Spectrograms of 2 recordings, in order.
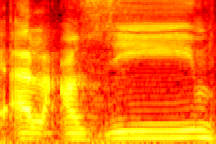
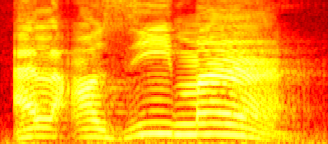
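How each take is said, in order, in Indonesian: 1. Kata itu berakhir dengan konsonan m. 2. Kata itu berakhir dengan vokal a yang ditambahkan.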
